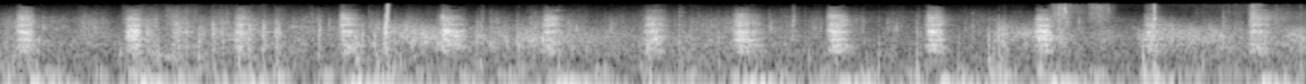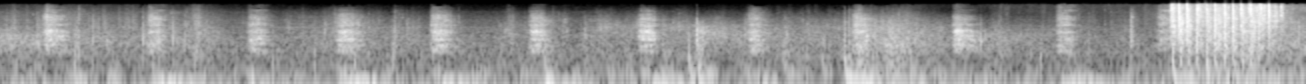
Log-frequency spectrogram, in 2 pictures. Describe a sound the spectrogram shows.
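Quick footsteps clatter across a metal roof.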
